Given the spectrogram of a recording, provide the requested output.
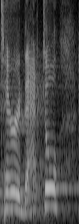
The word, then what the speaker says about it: pterodactyl: Like, if I can't understand in the English language why the P is silent in this and pterodactyl, how do we start to think about the Holy Spirit?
